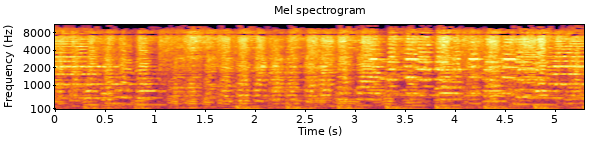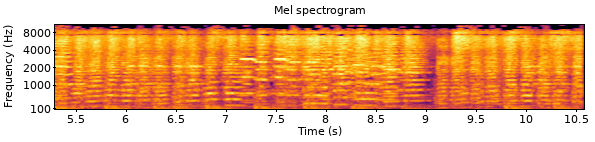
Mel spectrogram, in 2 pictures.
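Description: Youth wind band playing live: flutes, soprano and alto saxophones, trumpets, trombones and sousaphones, over a steady low bass pulse. A short break comes near the end, then the band comes back in.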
